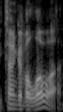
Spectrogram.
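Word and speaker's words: Tagovailoa: Yeah, once you realize, like Tua very early in his starting said you've got to think of like the tongue as the first syllable, and then once you figured that out, you're like, oh, it's actually pretty easy.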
